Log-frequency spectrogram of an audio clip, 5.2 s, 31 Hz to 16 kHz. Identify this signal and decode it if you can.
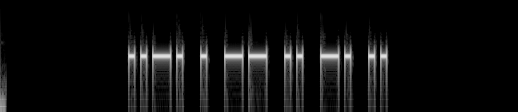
Morse code, heard as a keyed tone, about 20 wpm, 700 Hz. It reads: FEMINI
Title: Build A Word - 3 Letters At A Time - 8-Letter Words - 20wpm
